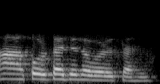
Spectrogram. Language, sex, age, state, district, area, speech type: Marathi, female, 30-45, Maharashtra, Ratnagiri, rural, conversation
